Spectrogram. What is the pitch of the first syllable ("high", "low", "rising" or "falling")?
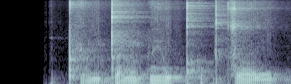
low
